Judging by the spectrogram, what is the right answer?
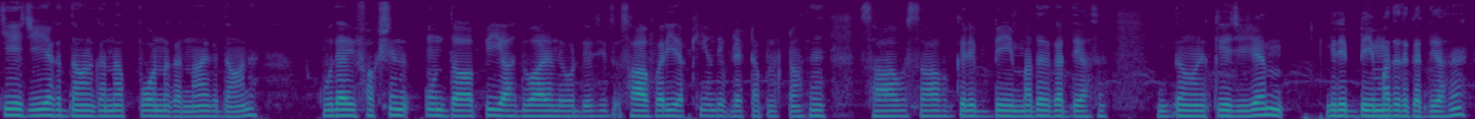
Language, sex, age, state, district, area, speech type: Dogri, male, 18-30, Jammu and Kashmir, Udhampur, rural, spontaneous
